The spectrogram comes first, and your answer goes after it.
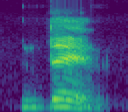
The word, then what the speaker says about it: then: is taller than so th a is pronounced than and t e is pronounced then we use then when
